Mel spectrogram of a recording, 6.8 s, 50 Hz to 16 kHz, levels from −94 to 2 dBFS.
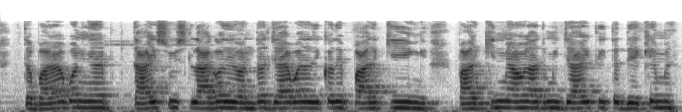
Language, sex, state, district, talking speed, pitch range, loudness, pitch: Bajjika, male, Bihar, Vaishali, 210 wpm, 180-200 Hz, -13 LUFS, 195 Hz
